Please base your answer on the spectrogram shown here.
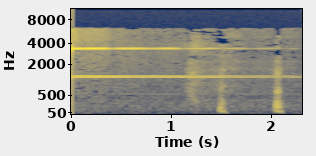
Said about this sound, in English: I ring this warning bell.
